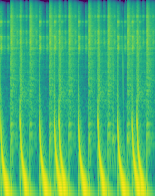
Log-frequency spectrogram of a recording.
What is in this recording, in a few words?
LOOP, Eurotech; Sounds Good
